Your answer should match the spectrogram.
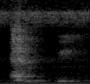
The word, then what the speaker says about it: MP: is starting with M, but what is the pronunciation? It is MP. Okay, so here we write an MP, because children, though it is starting with consonant letter, but the sound we are having here is vowel sound, so we put an MP.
